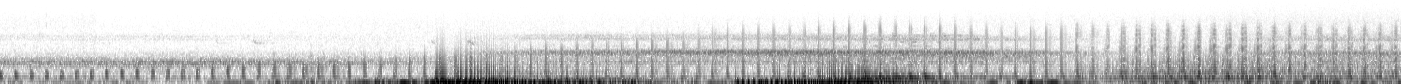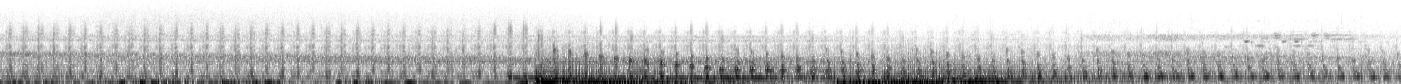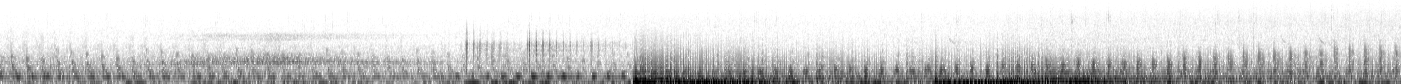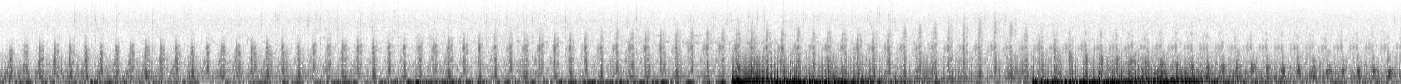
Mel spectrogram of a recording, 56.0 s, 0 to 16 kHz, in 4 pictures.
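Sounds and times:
synthesizer drone tones: 0:00.0 - 0:56.0
fast pulsing synth texture: 0:03.0 - 0:35.0, 0:37.3 - 0:56.0
deep bass swells sweeping down: 0:04.4 - 0:12.7, 0:19.0 - 0:28.6, 0:34.4 - 0:41.6, 0:49.4 - 0:56.0.

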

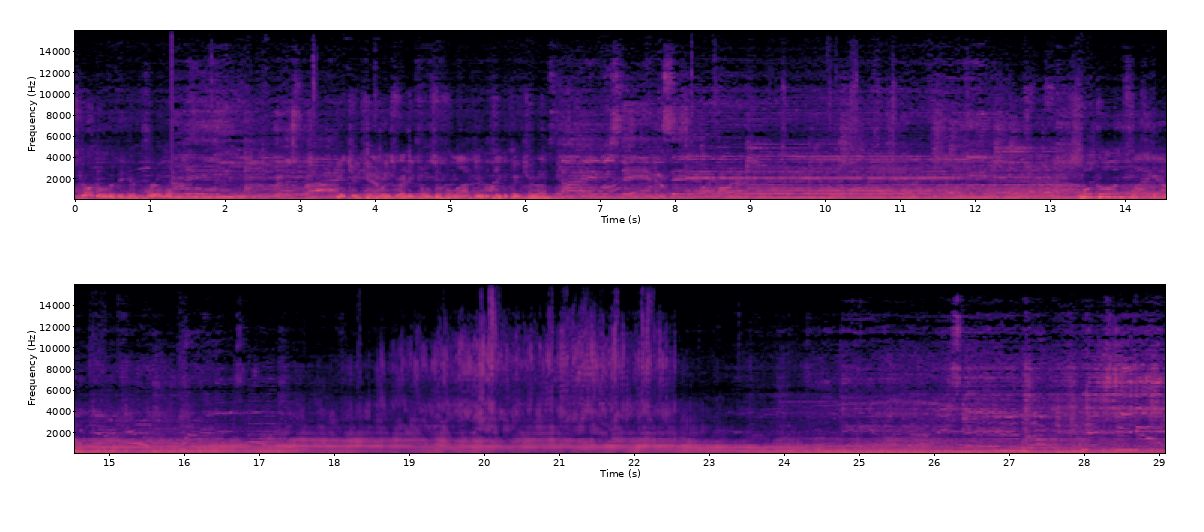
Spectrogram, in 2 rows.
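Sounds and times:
background music: 0:00.0 - 0:29.0
biplane engine and propeller droning: 0:00.0 - 0:29.0.

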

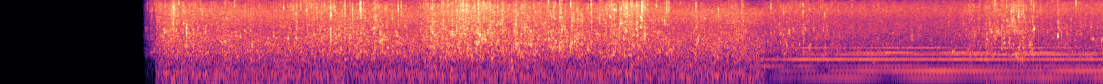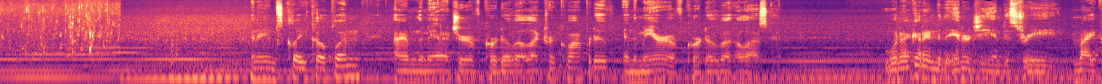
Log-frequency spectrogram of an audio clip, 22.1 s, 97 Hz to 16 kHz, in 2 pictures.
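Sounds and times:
rushing churning water: 0:01.5 - 0:12.3
music with long held chords: 0:01.5 - 0:22.0.

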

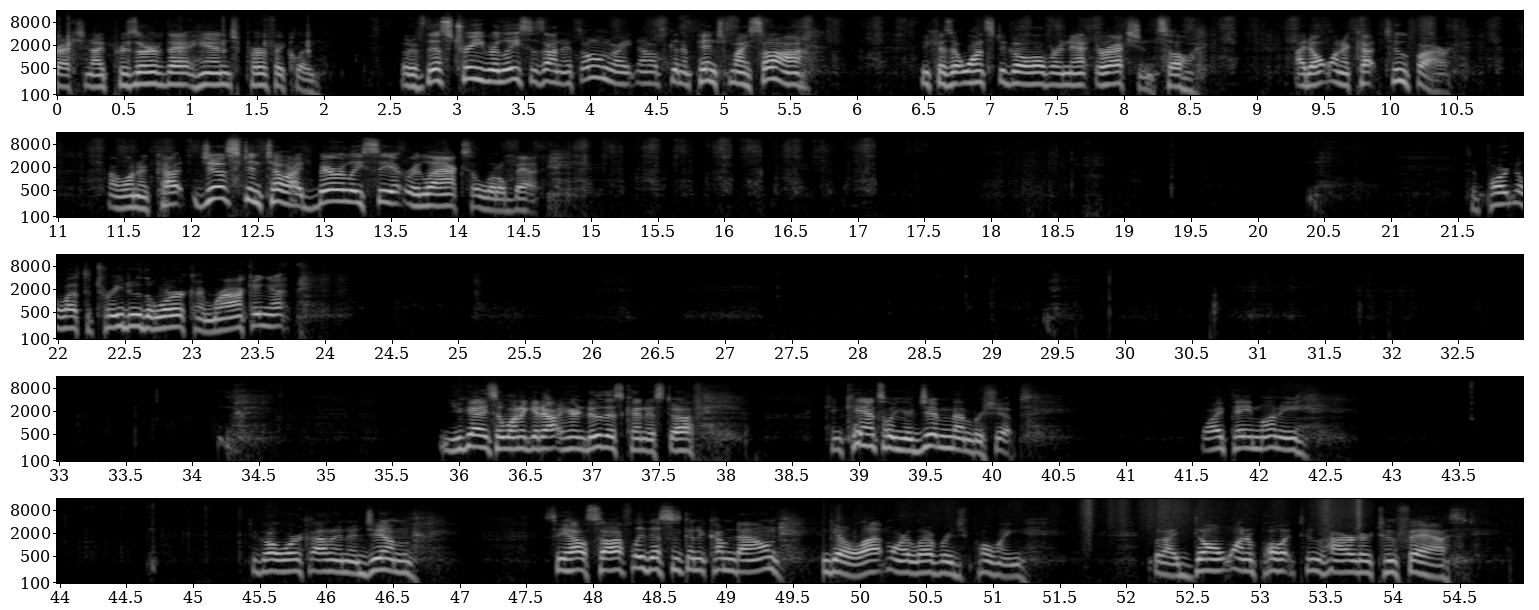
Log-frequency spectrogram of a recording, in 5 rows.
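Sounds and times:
hand saw cutting wood: 0:02.8 - 0:17.2
wood cracking and branches rustling: 0:43.9 - 0:45.6, 0:49.7 - 0:54.9.

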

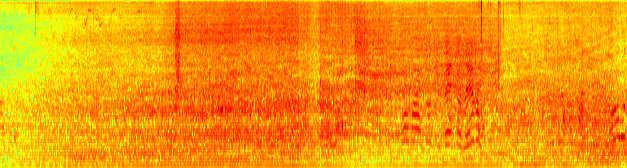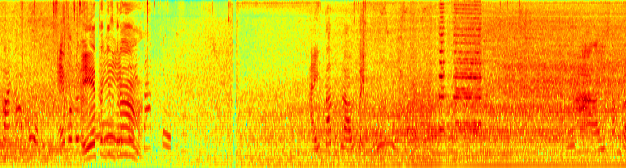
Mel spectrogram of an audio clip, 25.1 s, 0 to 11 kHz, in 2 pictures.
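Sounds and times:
truck diesel engine driving past: 0:00.0 - 0:14.4, 0:17.4 - 0:25.0
voices calling out: 0:02.0 - 0:17.1.

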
